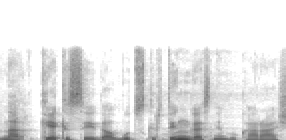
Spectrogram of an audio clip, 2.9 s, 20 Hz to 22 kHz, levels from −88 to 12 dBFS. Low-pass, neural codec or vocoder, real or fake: 14.4 kHz; none; real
